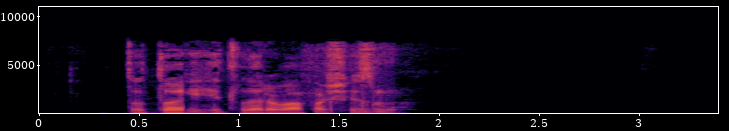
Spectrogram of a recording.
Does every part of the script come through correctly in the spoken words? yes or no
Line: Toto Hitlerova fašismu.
yes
